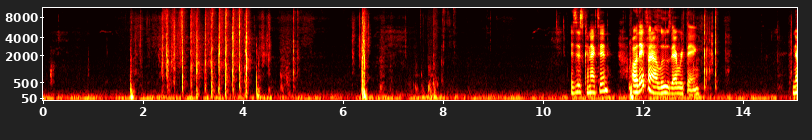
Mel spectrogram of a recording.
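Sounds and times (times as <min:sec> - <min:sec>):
cards shuffling clicks: 0:01.7 - 0:05.3, 0:06.2 - 0:08.3, 0:11.6 - 0:13.8
card snap: 0:01.8 - 0:05.2, 0:06.2 - 0:06.8, 0:12.8 - 0:13.6.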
